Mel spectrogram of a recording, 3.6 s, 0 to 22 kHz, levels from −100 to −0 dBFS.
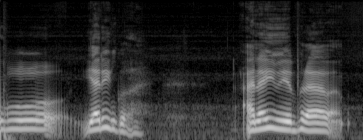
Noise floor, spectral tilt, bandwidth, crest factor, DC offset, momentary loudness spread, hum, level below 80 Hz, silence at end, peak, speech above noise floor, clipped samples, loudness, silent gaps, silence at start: -64 dBFS; -6.5 dB/octave; 13.5 kHz; 18 dB; under 0.1%; 12 LU; none; -62 dBFS; 0.2 s; -12 dBFS; 37 dB; under 0.1%; -28 LUFS; none; 0 s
